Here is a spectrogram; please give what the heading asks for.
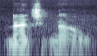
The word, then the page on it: najgau: Aneityum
